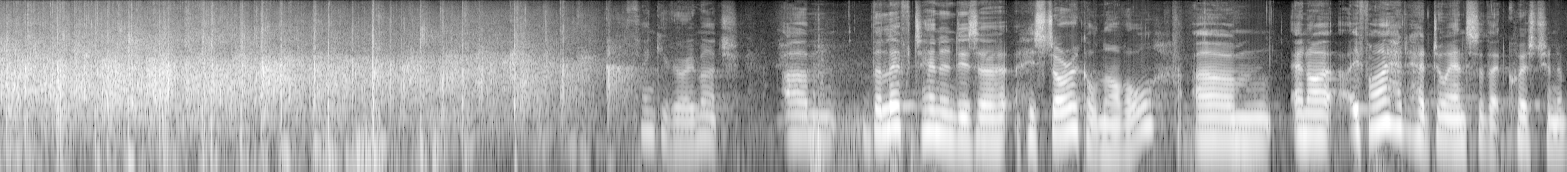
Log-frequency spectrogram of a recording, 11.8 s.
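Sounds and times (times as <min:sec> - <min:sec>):
audience applause: 0:00.0 - 0:04.8
speech: 0:04.8 - 0:11.7.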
